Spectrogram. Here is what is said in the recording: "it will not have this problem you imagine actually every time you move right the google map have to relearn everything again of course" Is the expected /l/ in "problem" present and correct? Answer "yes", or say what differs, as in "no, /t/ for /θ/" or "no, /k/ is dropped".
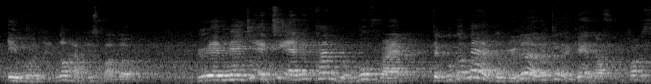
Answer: no, /l/ is dropped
